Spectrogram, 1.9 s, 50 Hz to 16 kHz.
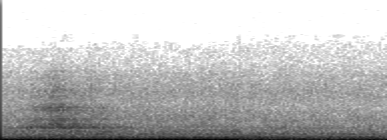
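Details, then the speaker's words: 2001 Toyota Camry 5S-FE after repair work on the cold-start fault, just after a cold start: deep steady idle hum that drops to a lower, softer note as the engine warms and revs settle; normal warm-up idle. "i guess i have some good news for the owner of the car so the engine warms up the rpms are going down"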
